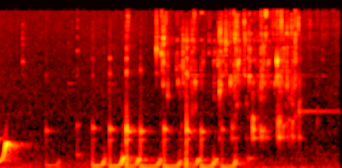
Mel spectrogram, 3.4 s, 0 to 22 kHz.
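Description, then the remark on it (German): A 15-year-old whisky at 46% alcohol glugs out of a freshly opened bottle in a quick, rhythmic run of hollow gurgles, followed by a softer trickle and faint clinks as the pour ends. No talking. “Ein Gießgeräusch bei neuen Flaschen.”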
